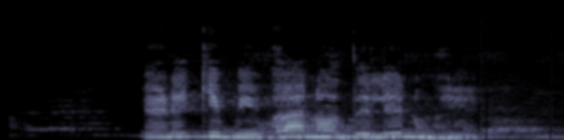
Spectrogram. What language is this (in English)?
Odia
